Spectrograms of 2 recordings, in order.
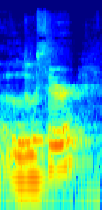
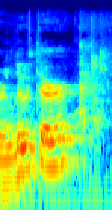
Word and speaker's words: Lothur: The word is of Danish origin, and he doesn't care whether you call it Lothur or Lothur, but I think in Danish, the O is pronounced like an O, so it's Lothur, and so that's what I will call it.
